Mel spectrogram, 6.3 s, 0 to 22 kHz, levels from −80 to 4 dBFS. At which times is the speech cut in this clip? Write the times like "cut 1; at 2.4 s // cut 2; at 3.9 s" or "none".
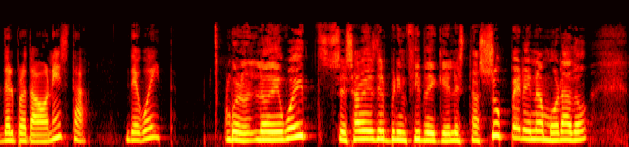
cut 1; at 4.2 s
